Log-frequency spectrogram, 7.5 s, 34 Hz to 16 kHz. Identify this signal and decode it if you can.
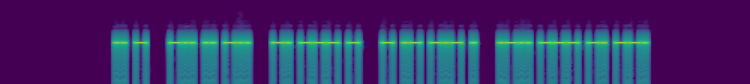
Morse code, heard as a keyed tone, about 34 wpm, 700 Hz. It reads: IT DID NOT TAKE LONG
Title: Sets of 5 Words Encore2 35wpm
